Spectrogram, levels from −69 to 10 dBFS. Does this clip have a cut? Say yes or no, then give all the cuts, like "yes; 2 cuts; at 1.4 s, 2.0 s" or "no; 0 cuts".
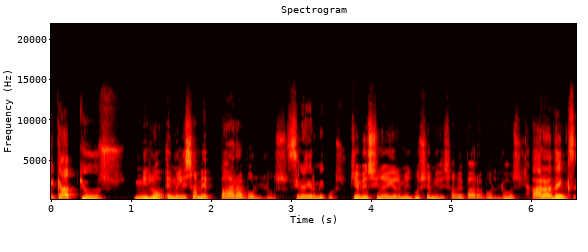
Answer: yes; 1 cut; at 3.7 s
